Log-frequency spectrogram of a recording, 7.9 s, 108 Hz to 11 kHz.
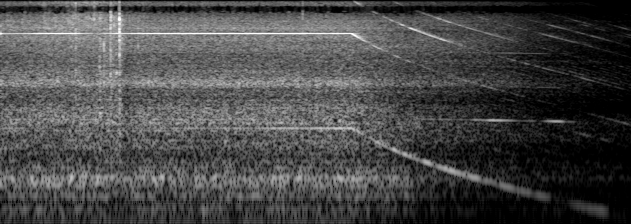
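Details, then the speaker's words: iRobot Roomba S9+ after software update 3.12.8, at its dock: loud high suction roar holds a few seconds then pitch slides down as the motor spins down; found dock and self-emptied normally. "yeah so it found the dock with no problem emptied itself right away it seemed to know where it was going"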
